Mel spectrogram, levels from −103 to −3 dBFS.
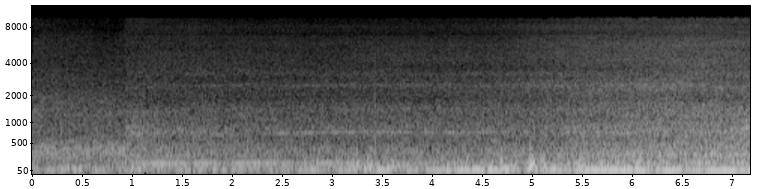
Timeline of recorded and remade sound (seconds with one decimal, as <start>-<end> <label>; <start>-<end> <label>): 0.0-4.3 recorded; 4.3-5.5 remade; 5.5-6.3 recorded; 6.3-7.2 remade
